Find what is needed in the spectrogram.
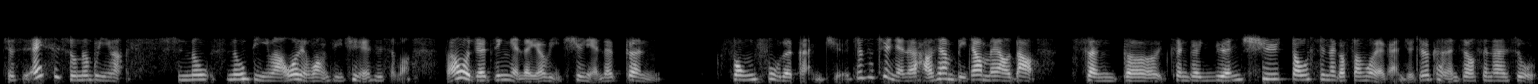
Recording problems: phone-call audio; poor line; nothing above 3.5 kHz

